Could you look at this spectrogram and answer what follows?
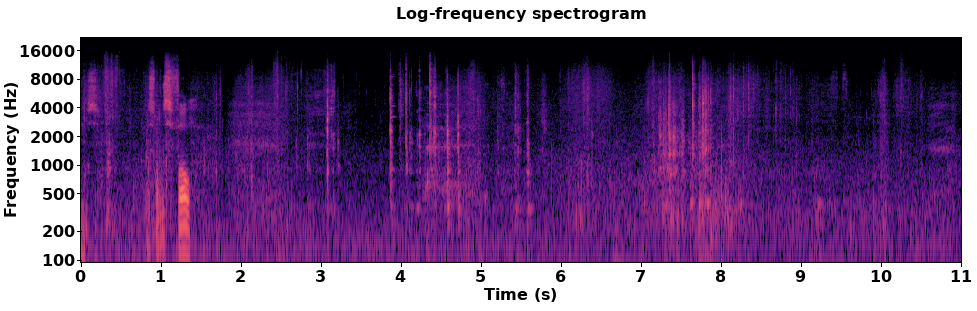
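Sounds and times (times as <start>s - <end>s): plastic bucket rustling clatter: 7.1s - 8.2s.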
